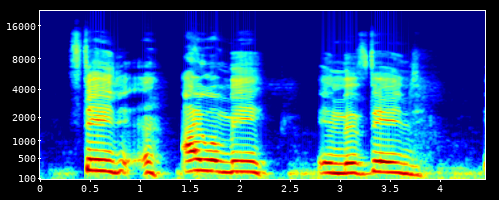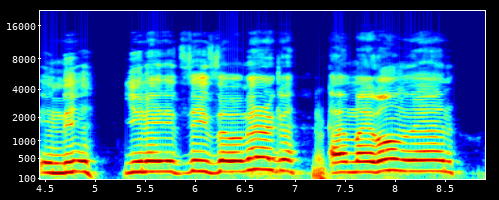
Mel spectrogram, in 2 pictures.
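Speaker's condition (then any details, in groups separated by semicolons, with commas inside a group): Cerebral palsy; cord asphyxiation at birth, limits walking and daily tasks; occupational, physical and speech therapy; speech therapy for communication skills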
